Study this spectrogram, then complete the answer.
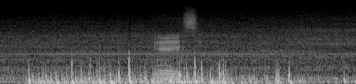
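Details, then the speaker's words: VEVOR diesel air heater kit running after priming its long fuel line, air now hot: steady low blower rumble with light even ticking, no surging or stalling. Owner was checking for a diesel leak and all seems fine; normal running. "dobbiamo capire se ho una perdita di gasolio oppure va tutto bene sembra che vada tutto bene Ora sì che ci siamo"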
